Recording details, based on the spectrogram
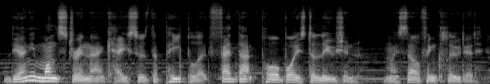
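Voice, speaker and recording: Actor as a low-voiced, skeptical psychologist. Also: male voice, lively intonation, dark tone, faint music behind, close to an everyday voice. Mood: skeptical, regretful. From England. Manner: measured, formal, skeptical. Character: polite, skeptical male psychologist, weary and rational. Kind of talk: audio drama acting.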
